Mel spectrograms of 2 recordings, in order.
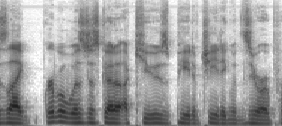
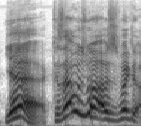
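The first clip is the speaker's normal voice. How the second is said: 1 excited; 10 semitones higher, 7 dB louder, faster than usual. Real, not acted. Excited about demon horse.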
